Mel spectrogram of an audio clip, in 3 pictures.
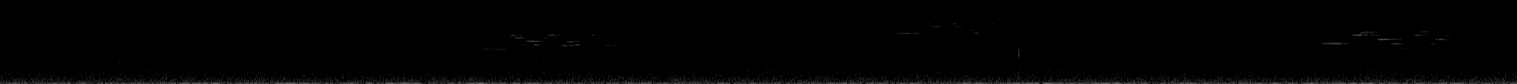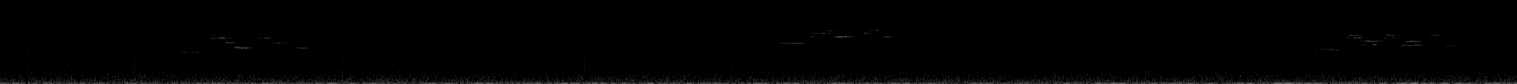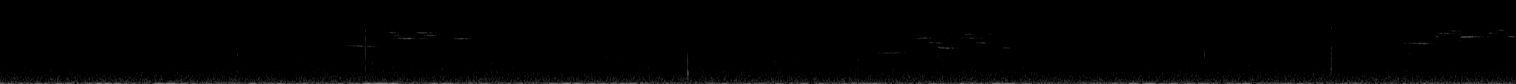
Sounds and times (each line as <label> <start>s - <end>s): light rain 0.0s - 45.5s
wind 0.0s - 45.5s
bird song 4.7s - 6.3s
bird song 8.8s - 10.2s
bird song 13.2s - 14.8s
bird song 16.8s - 18.6s
bird song 22.9s - 24.3s
bird song 28.2s - 30.4s
bird song 32.4s - 35.7s
bird song 38.4s - 40.8s
bird song 44.0s - 45.5s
